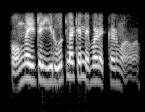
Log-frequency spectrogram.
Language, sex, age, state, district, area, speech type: Telugu, male, 18-30, Telangana, Mancherial, rural, conversation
